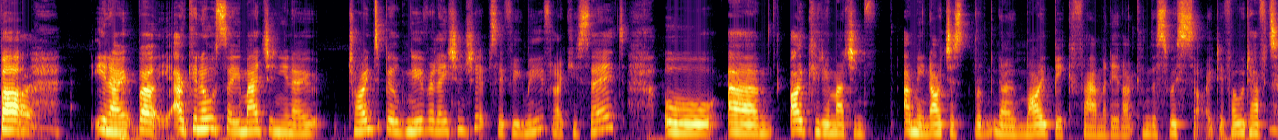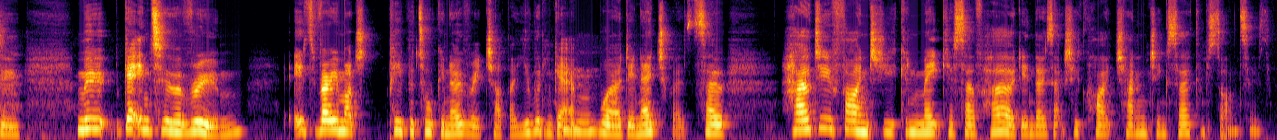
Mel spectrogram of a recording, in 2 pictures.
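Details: Adult woman speaking; typical speech.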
